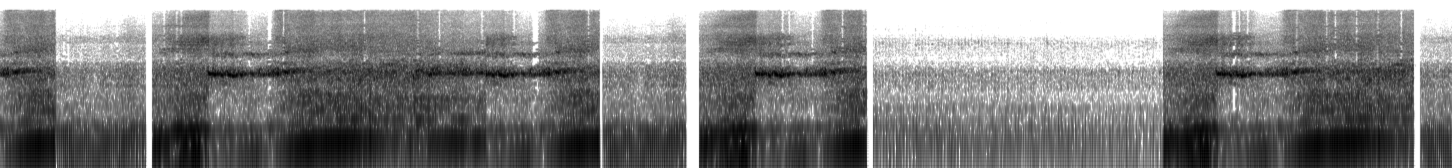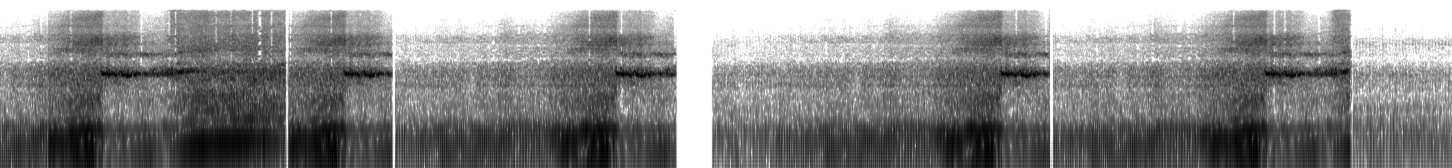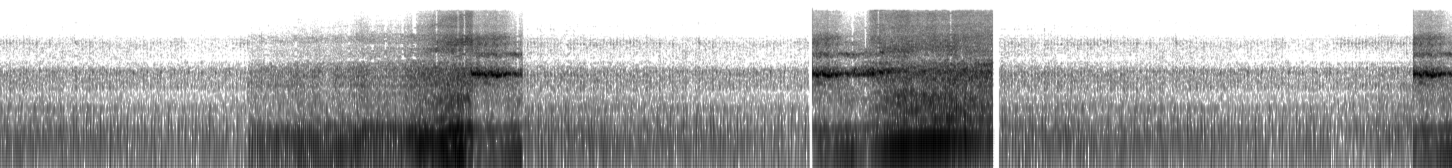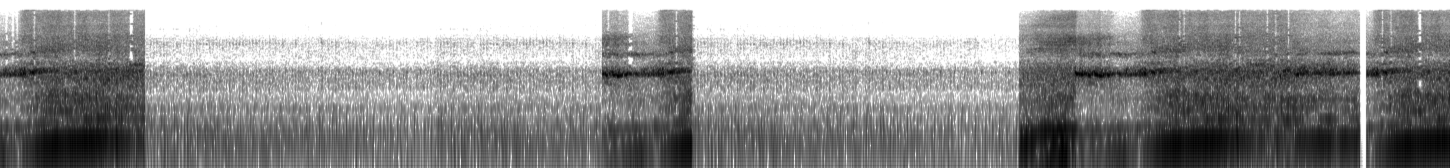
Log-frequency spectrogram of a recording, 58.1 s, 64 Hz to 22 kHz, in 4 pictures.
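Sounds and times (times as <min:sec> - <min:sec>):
tyres screeching: 0:00.0 - 0:06.0, 0:07.2 - 0:08.7, 0:11.7 - 0:14.2, 0:15.2 - 0:18.5, 0:20.0 - 0:21.4, 0:23.9 - 0:25.1, 0:26.5 - 0:28.1, 0:31.5 - 0:34.4, 0:35.8 - 0:39.0, 0:43.0 - 0:45.1, 0:49.3 - 0:50.6, 0:53.8 - 0:58.0
car engine revving: 0:00.0 - 0:58.0.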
